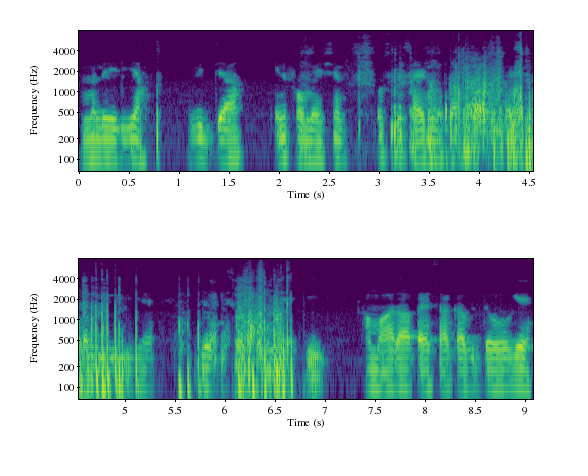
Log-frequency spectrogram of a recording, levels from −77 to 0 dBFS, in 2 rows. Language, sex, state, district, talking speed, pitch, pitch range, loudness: Hindi, male, Haryana, Rohtak, 65 wpm, 95 Hz, 90-100 Hz, -18 LUFS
